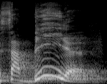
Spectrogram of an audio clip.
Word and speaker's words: sabia: Só que quando eu vou perguntar se você sabia, eu jogo a tônica no I. I, sabia.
